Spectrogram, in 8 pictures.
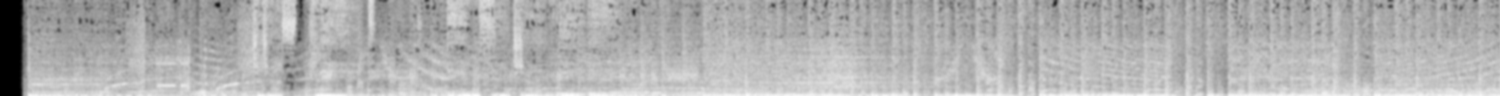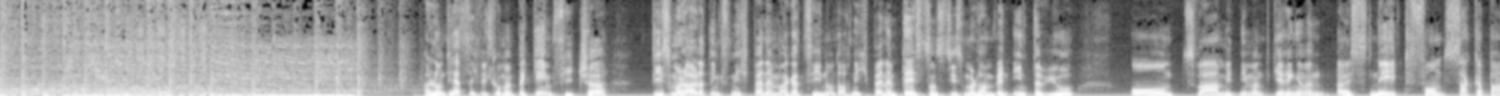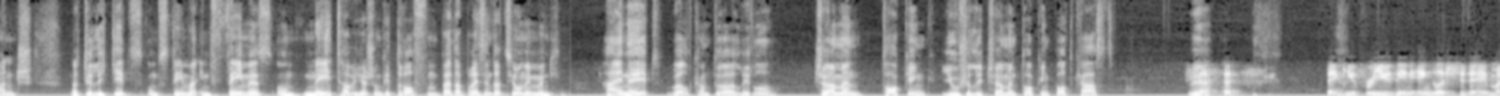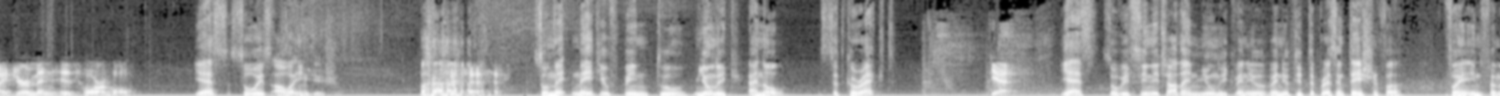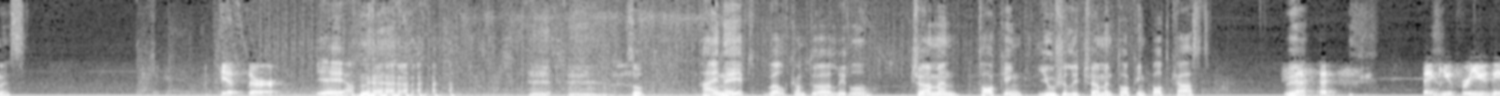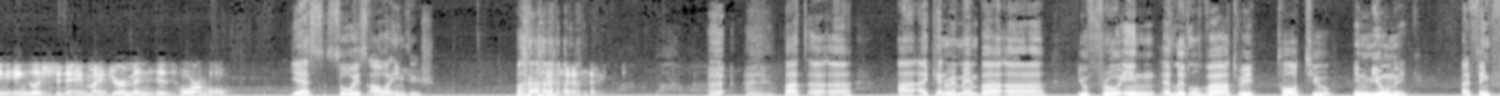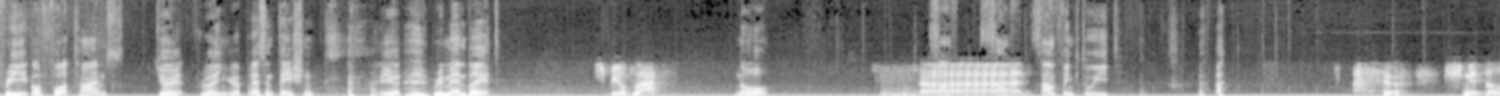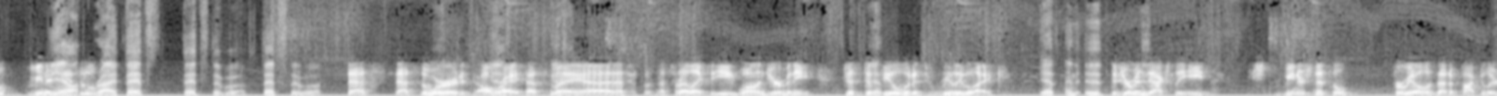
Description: Natürlich gab es auch einige Fragen die uns leider nicht beantwortet werden durften, aber trotz alledem haben wir jede Menge erfahren und sehr viel zu lachen gehabt. Selbst wenn mein Englisch in den letzten Jahren merklich etwas gelitten hat.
